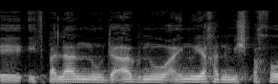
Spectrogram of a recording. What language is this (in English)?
Hebrew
